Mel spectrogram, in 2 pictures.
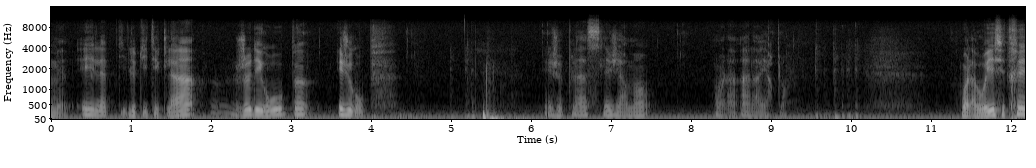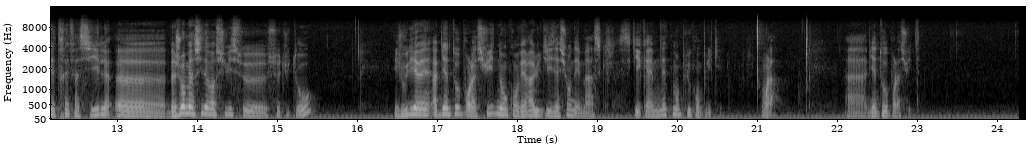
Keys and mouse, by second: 3.2 click, 4.2 click, 5.4 KP_Subtract, 6.3 click, 8.0 click, 9.2 click, 9.9 KP_Subtract, 11.0 click, 11.2 middle click, 11.8 click, 15.0 click, 23.6 click.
